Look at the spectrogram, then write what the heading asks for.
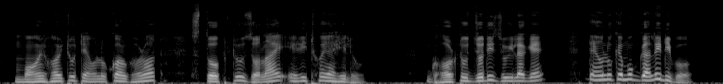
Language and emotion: Assamese, fearful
